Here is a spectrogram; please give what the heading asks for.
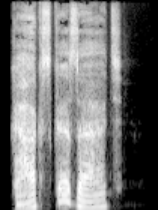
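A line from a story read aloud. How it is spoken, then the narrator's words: Ingratiating rustling whisper. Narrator (Russian): вкрадчиво прошелестел он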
